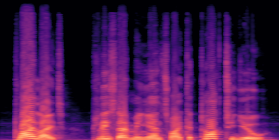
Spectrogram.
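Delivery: high, anxious plea; pleading Rarity. Acted. Rarity pleading with her strange friend. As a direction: plead gently but urgently.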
